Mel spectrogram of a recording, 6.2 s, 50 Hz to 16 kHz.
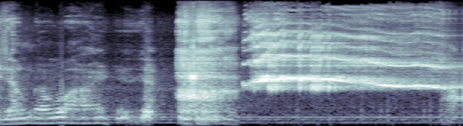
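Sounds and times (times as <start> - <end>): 
speech: 0.1 - 3.0
woman screaming high-pitched: 3.3 - 6.1.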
